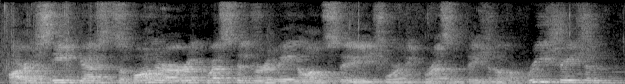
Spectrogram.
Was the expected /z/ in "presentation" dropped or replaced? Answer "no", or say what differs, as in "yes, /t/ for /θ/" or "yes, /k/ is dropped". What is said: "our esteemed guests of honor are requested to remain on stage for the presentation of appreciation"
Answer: no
